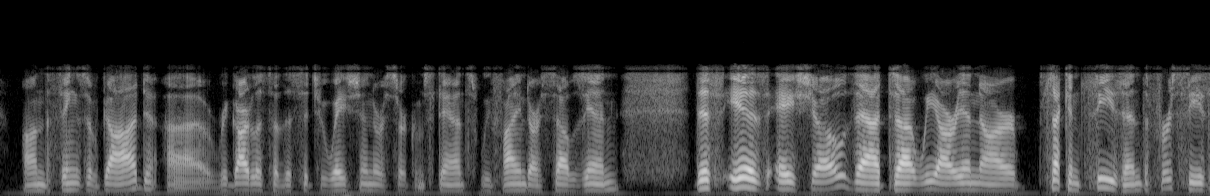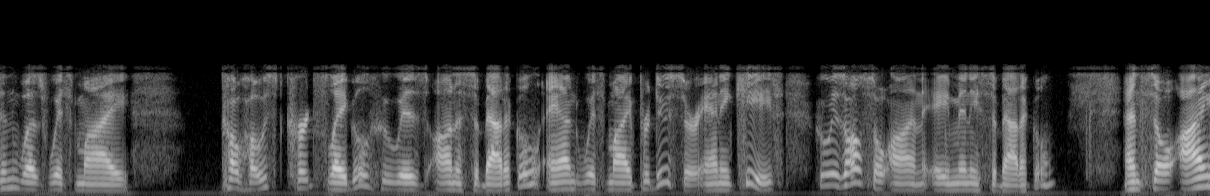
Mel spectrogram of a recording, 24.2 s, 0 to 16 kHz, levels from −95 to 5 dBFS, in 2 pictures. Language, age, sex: English, 50-69, male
